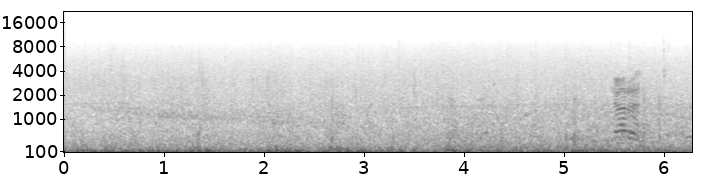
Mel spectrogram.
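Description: Wind buffeting the microphone, a steady low rumble, at a windy riverside with choppy water; a voice is heard briefly near the end.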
